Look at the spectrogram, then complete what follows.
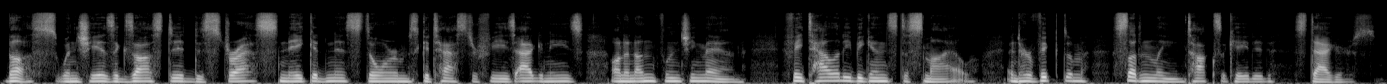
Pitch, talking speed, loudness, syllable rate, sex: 135 Hz, 105 wpm, -19 LUFS, 3.9 syllables/s, male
